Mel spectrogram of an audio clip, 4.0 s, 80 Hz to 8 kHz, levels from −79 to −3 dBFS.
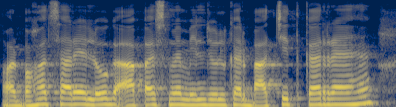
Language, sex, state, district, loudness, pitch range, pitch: Hindi, male, Jharkhand, Ranchi, -15 LUFS, 145-160 Hz, 155 Hz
